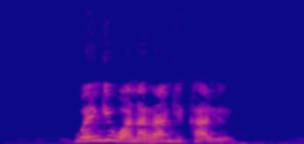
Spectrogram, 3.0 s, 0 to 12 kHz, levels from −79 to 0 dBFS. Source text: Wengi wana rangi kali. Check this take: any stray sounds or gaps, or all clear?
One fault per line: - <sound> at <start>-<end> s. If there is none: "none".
none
